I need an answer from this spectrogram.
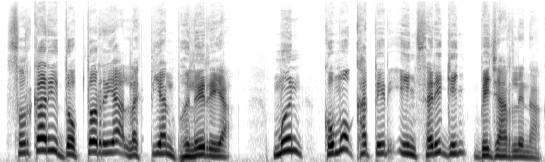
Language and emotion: Santali, angry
